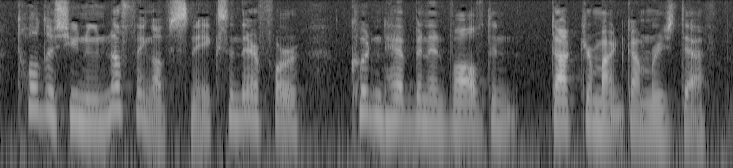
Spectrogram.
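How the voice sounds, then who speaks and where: A man voicing a fussy, flustered middle-aged gentleman in a storybook, hesitant and sputtering, with coughs and throat clearing. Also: fairly high pitch, normal speed, voice pushed up. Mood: exasperated, demanding.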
